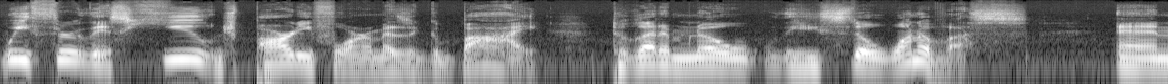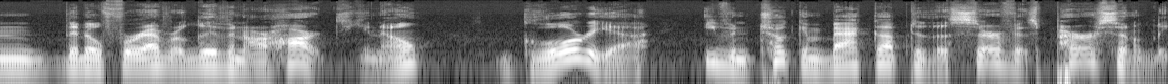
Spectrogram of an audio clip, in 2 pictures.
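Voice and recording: A man in a put-on character voice at medium pitch, slightly husky, with vocal fry and big pitch swings. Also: moderate pace.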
